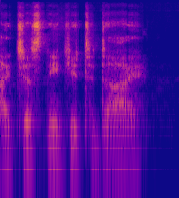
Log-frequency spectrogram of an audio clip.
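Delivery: play-acted cool, composed, soft, disturbingly calm menace. Retelling what the boss says while pinning someone down: imitating a calm, collected threat. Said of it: "he says it in this really calm and collected way that's really disturbing".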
